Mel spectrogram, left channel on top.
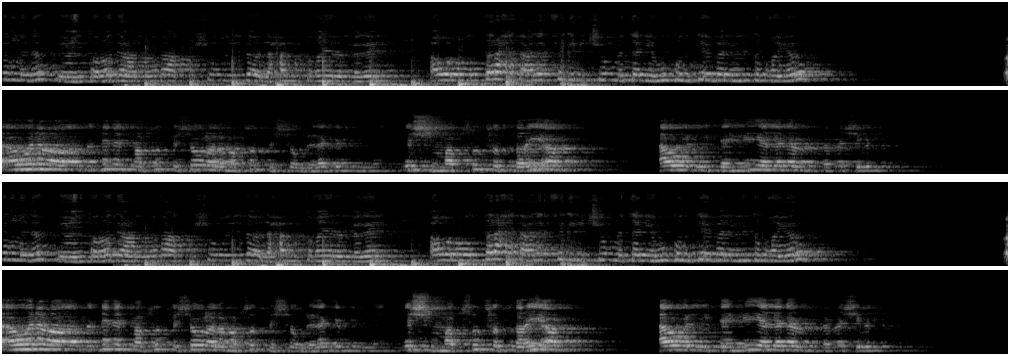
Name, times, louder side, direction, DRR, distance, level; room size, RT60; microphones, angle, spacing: voice 1, 0.0-3.9 4.3-8.1, left 1 dB, 15° right, 0 dB, 4.6 m, -32 dB
sound 1, 1.2-5.3 5.6-5.9, equal, 90° left, 3.2 m, -32 dB
voice 2, 10.0-15.7 16.6-18.7, right 2 dB, 85° right, 2 dB, 4.0 m, -29 dB
28.0 x 27.5 x 5.9 m, 0.92 s
head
